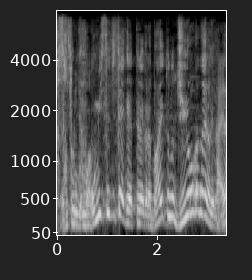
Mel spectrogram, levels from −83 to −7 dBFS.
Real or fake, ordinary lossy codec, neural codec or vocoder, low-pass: real; none; none; 7.2 kHz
